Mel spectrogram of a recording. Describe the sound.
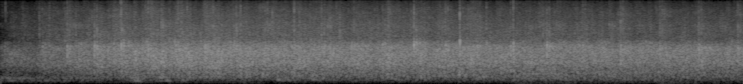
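An audience at a memorial service in Kresge Auditorium at Interlochen applauds a speaker onto the stage, a dense, steady wash of many clapping hands that swells in quickly and holds evenly.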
